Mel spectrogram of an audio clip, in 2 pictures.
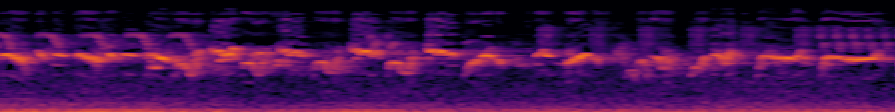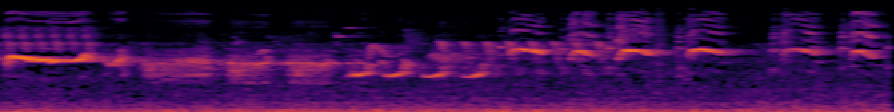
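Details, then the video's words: Hanoi, Vietnam, captive Chinese hwamei in full song: a rapid, continuous stream of high twittering and whistled notes with sudden changes of pitch, ending in sharp, clipped chips. "mi hót mau mỏ"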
